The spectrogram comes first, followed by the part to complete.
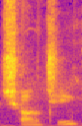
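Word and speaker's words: Shang-Chi: week for episode 77 and uh go see shang chi is that how you say it chongchi that's how you say it all right folks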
